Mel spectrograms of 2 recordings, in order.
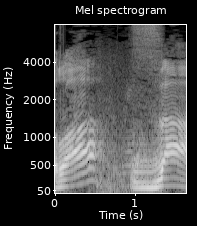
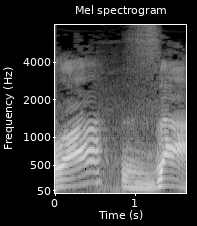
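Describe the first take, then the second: Both takes have the same delivery.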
